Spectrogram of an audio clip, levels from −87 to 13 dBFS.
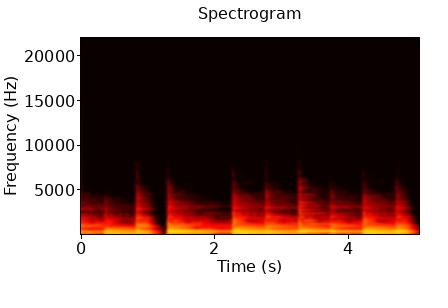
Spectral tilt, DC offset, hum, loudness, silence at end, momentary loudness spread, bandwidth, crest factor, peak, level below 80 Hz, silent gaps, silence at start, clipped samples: -9.5 dB/octave; under 0.1%; none; -18 LUFS; 0.05 s; 7 LU; 4.7 kHz; 12 dB; -6 dBFS; -50 dBFS; none; 0 s; under 0.1%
